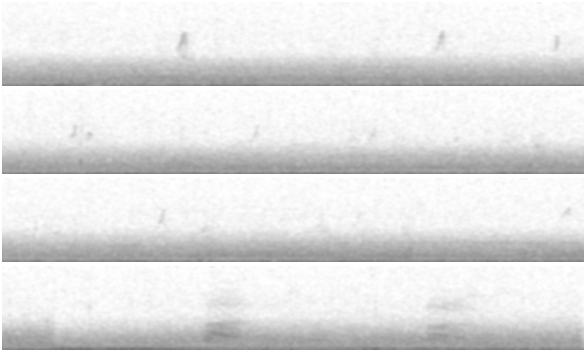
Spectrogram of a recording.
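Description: A crow cawing twice near the end, over a steady low rumble that shifts in tone about two-thirds of the way through.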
